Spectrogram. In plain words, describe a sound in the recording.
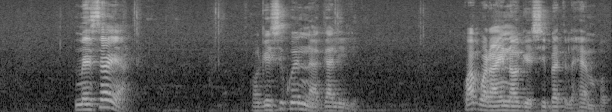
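A middle-aged man speaks slowly and solemnly into a microphone, with pauses, heard through a loudspeaker.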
